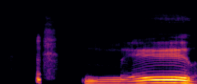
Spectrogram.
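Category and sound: animal, cow mooing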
